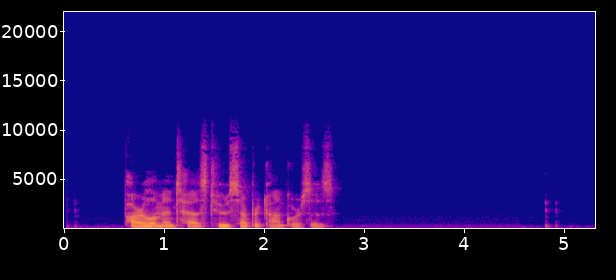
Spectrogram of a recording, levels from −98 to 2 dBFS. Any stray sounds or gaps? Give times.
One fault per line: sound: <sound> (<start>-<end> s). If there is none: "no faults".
no faults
